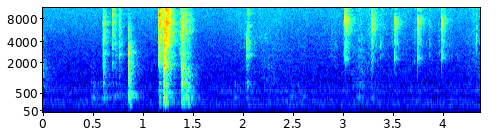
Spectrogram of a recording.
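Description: Scattered short clicks and taps, like small objects being handled: a few sharper clicks about a second in, then a quick run of about five light ticks near the end.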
